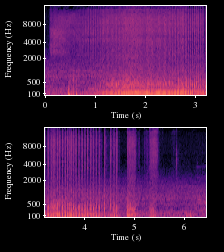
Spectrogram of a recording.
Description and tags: Slide on blinds
hiss, object, slide, fabric, cloth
